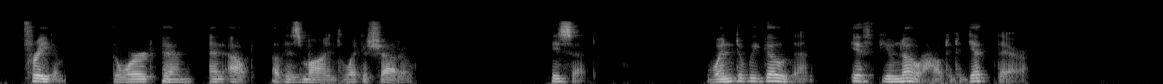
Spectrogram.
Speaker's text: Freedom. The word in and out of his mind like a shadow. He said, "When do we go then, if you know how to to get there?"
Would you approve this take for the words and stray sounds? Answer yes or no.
yes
